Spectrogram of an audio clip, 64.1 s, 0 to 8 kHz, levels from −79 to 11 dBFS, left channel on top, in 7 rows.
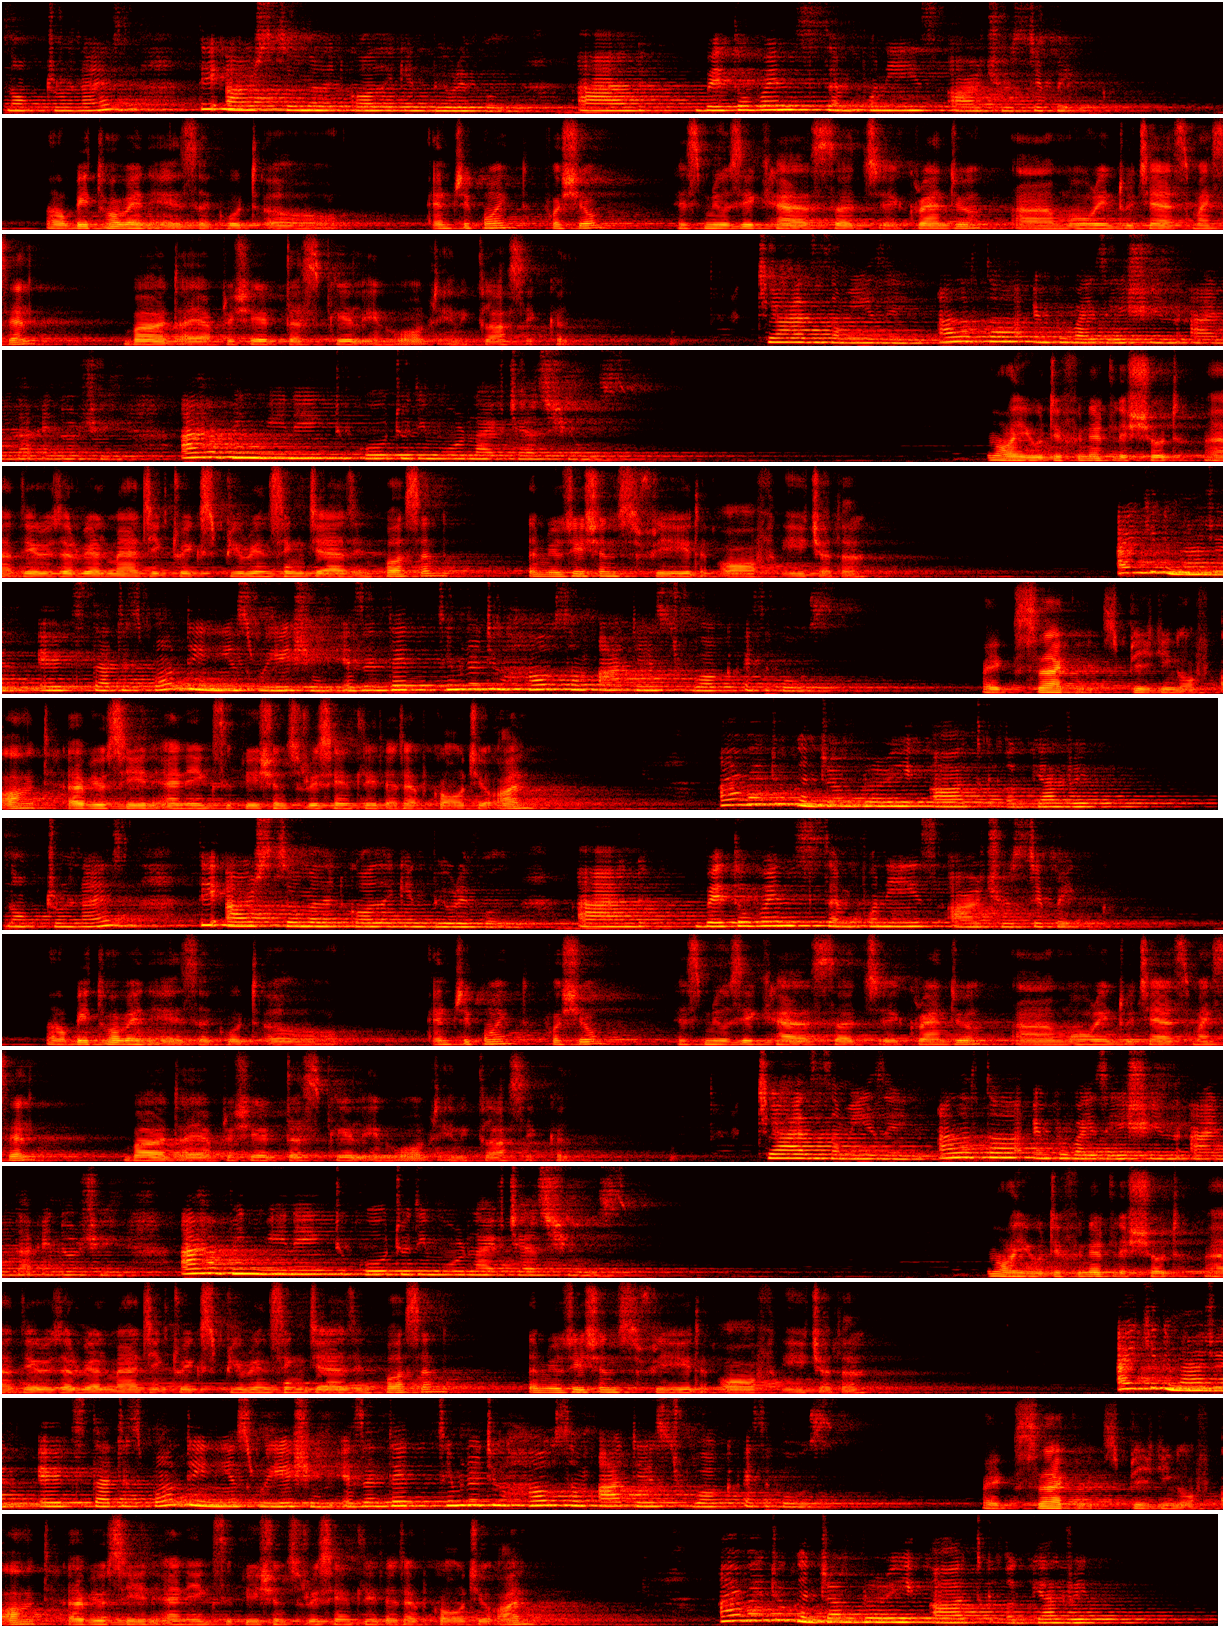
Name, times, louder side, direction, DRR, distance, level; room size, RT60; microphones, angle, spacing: voice 1, 0.0-4.8 5.2-8.0 24.0-32.1 45.0-51.9 60.3-62.2 62.5-63.1, right 1 dB, 20° right, -1 dB, 2.9 m, -22 dB
voice 2, 9.5-11.7 12.3-13.7 14.2-18.6 19.2-22.6 34.9-40.0 40.6-43.1 53.1-59.0, left 1 dB, 15° left, 7 dB, 1.1 m, -26 dB
27.0 x 24.0 x 8.9 m, 3.0 s
head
